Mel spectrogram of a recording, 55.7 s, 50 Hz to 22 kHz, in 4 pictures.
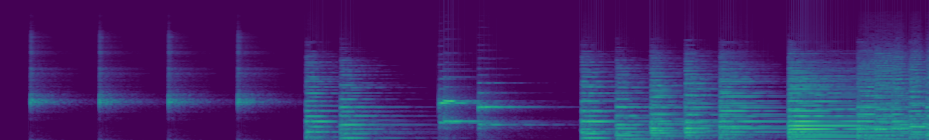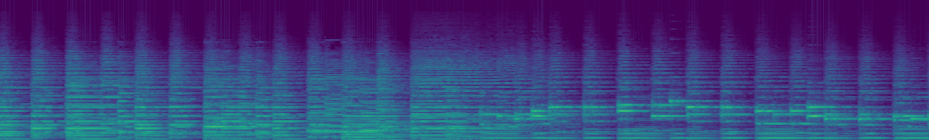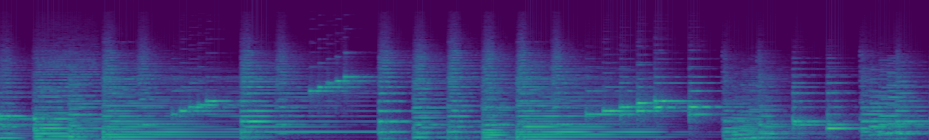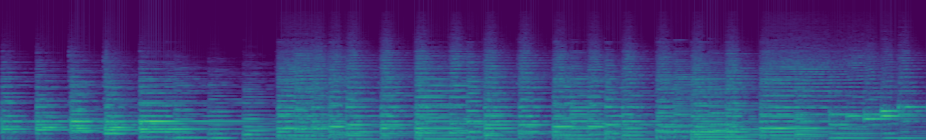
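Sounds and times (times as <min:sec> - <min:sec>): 
piano in a backing track: 0:04.6 - 0:55.6
violin in a backing track: 0:11.8 - 0:37.2, 0:38.7 - 0:40.1, 0:45.9 - 0:55.6.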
